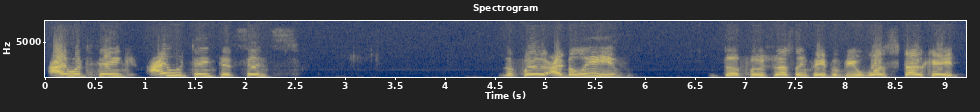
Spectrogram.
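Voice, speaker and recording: A man's voice: extremely high pitch, slow pace, pauses often, no echo, narrow, tinny audio. A man co-hosting a casual podcast, choosing his words carefully and hedging. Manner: careful, hedging word choice. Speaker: podcast co-host.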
